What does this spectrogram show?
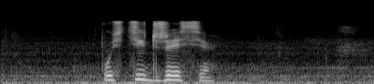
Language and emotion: Russian, neutral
